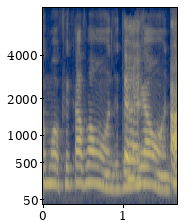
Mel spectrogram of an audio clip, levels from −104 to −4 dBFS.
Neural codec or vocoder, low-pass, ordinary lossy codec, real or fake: none; none; none; real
